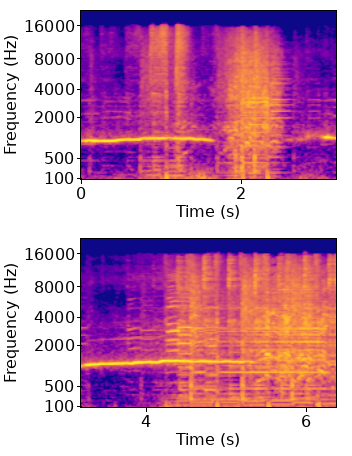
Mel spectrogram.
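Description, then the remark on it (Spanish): Someone imitates wind whistling through a house with two long, steady, high whistled tones separated by a short pause, over a busy background of other sounds. “¿Han cachado cuando de repente como que la casa silba? Ah, no, si silba así.”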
